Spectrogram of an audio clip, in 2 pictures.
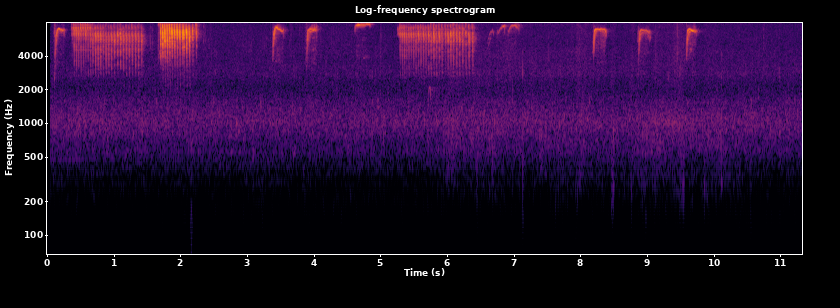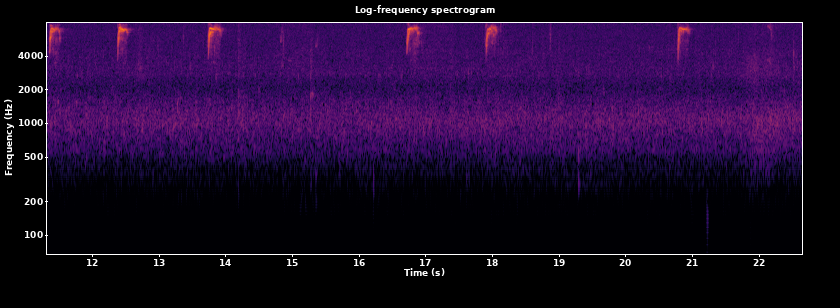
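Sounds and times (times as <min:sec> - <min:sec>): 
Eurasian wren calling: 0:00.1 - 0:02.4, 0:03.4 - 0:07.1, 0:08.2 - 0:09.8, 0:11.4 - 0:11.6, 0:12.4 - 0:12.6, 0:13.7 - 0:14.0, 0:16.7 - 0:17.0, 0:17.9 - 0:18.2, 0:20.8 - 0:21.0
soft hiss: 0:00.1 - 0:22.6.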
